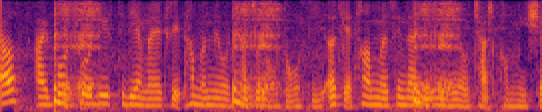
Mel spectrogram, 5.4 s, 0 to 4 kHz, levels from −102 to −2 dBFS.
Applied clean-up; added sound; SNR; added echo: none; Fart; 3 dB; none.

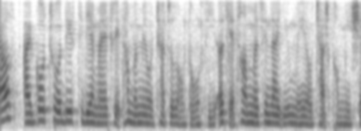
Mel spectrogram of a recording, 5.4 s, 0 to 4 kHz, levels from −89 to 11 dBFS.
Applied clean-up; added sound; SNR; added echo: none; none; none; none.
